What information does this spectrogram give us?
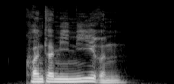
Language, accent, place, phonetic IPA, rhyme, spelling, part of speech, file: German, Germany, Berlin, [kɔntamiˈniːʁən], -iːʁən, kontaminieren, verb, De-kontaminieren.ogg
- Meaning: to contaminate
